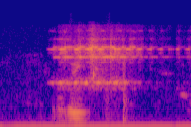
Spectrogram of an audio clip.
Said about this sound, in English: Yeah, that's phone that's ringing in the background.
